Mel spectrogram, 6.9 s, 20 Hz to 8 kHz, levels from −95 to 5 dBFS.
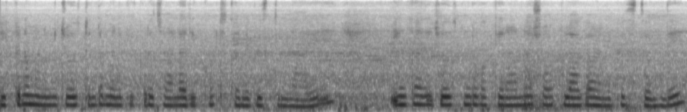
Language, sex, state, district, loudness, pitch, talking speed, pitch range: Telugu, female, Andhra Pradesh, Guntur, -18 LUFS, 215 Hz, 120 wpm, 205-220 Hz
